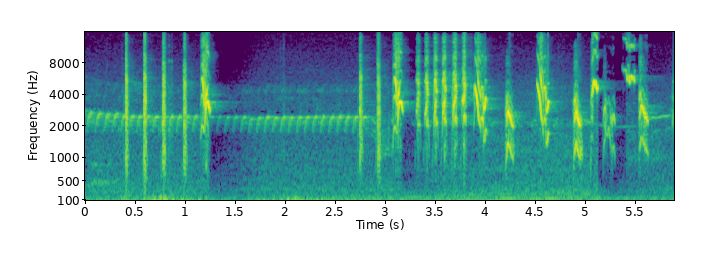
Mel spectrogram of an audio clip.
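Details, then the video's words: Competitive singing of a white-rumped shama, a long buzzy trill followed by bursts of sharp clicking tack notes and short high whistles. "chòe lửa tạch liên tục đập đuôi dùng kích chòe lửa lên lửa hót đấu"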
